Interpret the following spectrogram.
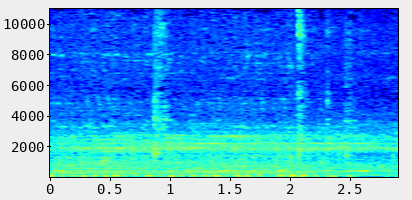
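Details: Barako motorcycle that had been passed on by another shop with no parts available and would not start despite ignition power; after removing the gasket, said to be the only fault, light steady single-cylinder idle with even low putter, no knock or miss; runs normally.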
